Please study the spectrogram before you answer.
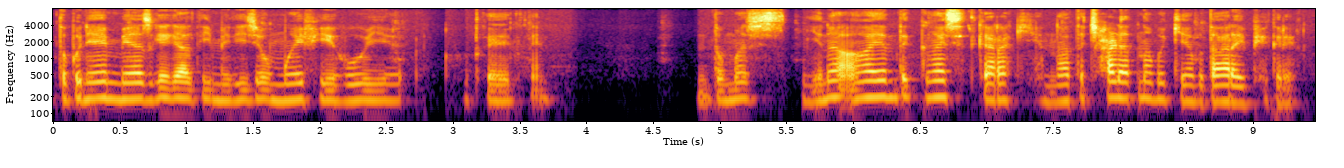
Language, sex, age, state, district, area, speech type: Kashmiri, male, 60+, Jammu and Kashmir, Srinagar, urban, spontaneous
